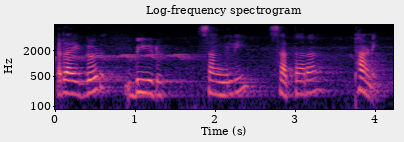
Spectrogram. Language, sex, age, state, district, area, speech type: Marathi, female, 45-60, Maharashtra, Pune, urban, spontaneous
